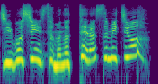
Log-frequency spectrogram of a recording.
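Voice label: chant, Japanese; flammelapis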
